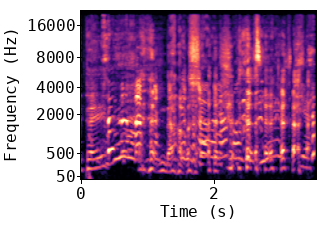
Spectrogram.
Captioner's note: laughing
